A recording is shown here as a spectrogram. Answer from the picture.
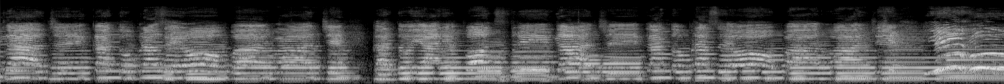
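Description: Young girls singing a Bulgarian folk song together over an instrumental backing. Near the end a sung note slides up and then falls away.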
